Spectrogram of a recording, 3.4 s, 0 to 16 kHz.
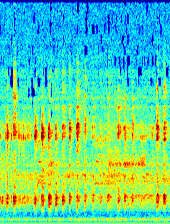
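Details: Northern fulmar near Reykjavik, 25 April 2024, giving a rapid, uneven run of harsh, guttural cackling notes, about three or four a second, over a steady low hum.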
